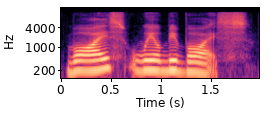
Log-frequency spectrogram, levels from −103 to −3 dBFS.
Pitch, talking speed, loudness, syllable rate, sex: 195 Hz, 120 wpm, -15 LUFS, 2.3 syllables/s, female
